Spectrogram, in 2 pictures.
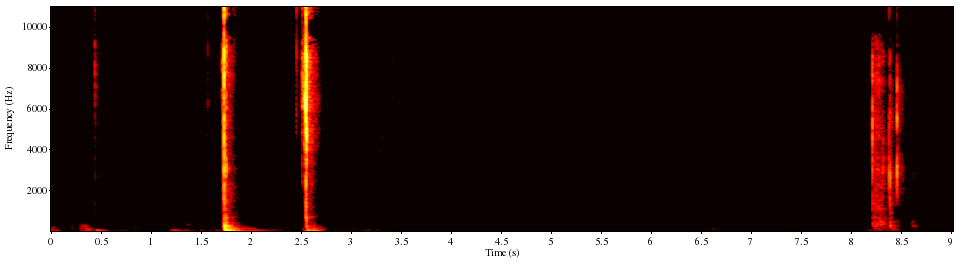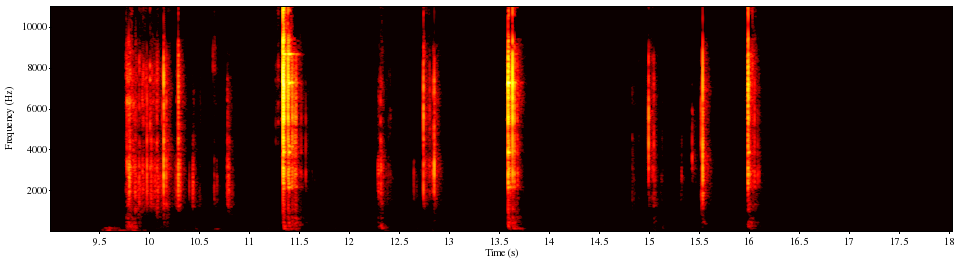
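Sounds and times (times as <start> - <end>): rattle of beads: 9.8 - 11.6.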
